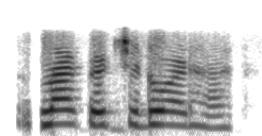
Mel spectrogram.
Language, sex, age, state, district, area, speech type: Kashmiri, female, 30-45, Jammu and Kashmir, Ganderbal, rural, conversation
